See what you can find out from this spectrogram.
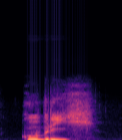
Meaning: to cover
- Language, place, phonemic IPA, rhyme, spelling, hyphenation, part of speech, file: Occitan, Béarn, /kuˈβɾi/, -i, cobrir, co‧brir, verb, LL-Q14185 (oci)-cobrir.wav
